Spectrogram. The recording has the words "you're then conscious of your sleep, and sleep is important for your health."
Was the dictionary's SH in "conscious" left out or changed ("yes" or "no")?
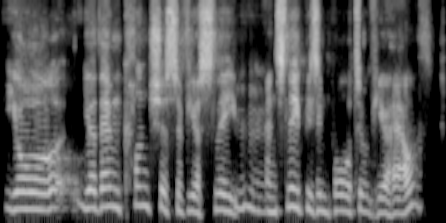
no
